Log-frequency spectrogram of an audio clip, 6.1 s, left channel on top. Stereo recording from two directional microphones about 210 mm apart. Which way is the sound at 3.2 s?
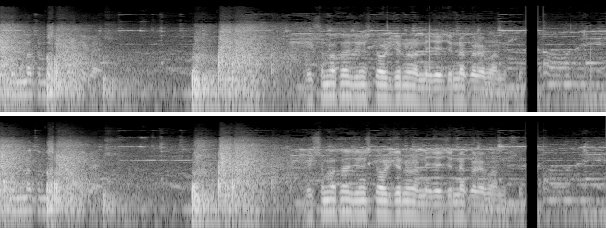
15° right (ahead or behind).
